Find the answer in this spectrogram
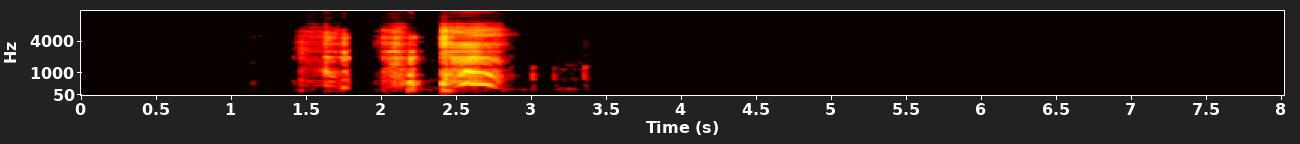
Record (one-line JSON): {"cough_length": "8.0 s", "cough_amplitude": 7247, "cough_signal_mean_std_ratio": 0.21, "survey_phase": "beta (2021-08-13 to 2022-03-07)", "age": "65+", "gender": "Female", "wearing_mask": "No", "symptom_none": true, "smoker_status": "Current smoker (1 to 10 cigarettes per day)", "respiratory_condition_asthma": false, "respiratory_condition_other": false, "recruitment_source": "REACT", "submission_delay": "4 days", "covid_test_result": "Negative", "covid_test_method": "RT-qPCR", "influenza_a_test_result": "Unknown/Void", "influenza_b_test_result": "Unknown/Void"}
